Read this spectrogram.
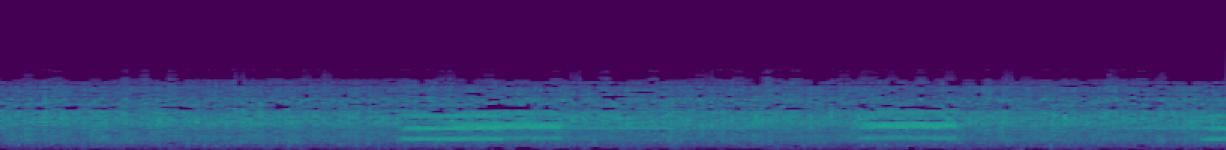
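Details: Insanely loud frogs calling all over a backyard late at night while deer feed: a dense, hissing chorus with two louder droning calls, each about a second long, rising out of it.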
